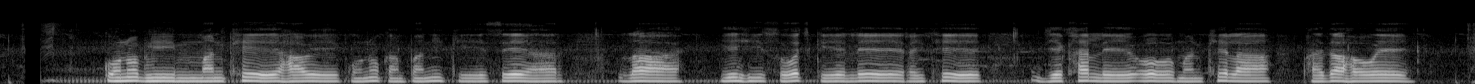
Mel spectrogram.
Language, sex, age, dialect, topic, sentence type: Chhattisgarhi, female, 36-40, Eastern, banking, statement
